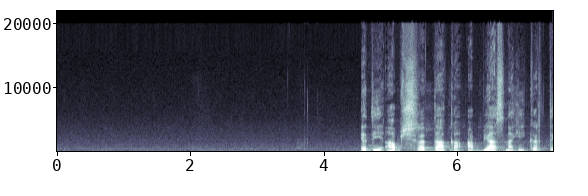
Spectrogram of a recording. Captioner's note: hindi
